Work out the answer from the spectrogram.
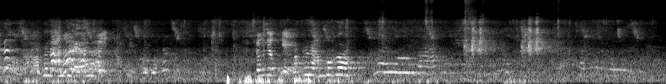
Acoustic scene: residential area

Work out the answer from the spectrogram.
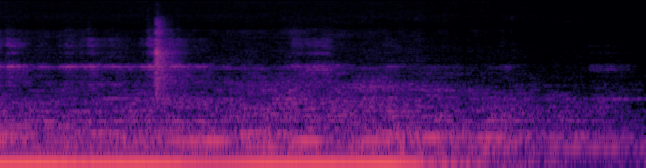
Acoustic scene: elevator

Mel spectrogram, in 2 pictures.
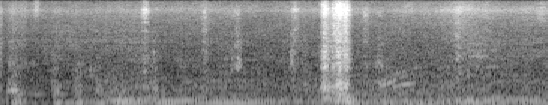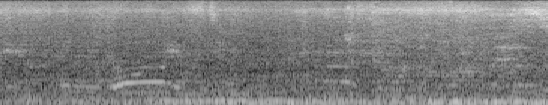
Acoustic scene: car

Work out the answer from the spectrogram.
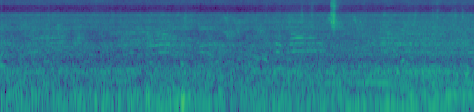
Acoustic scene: residential area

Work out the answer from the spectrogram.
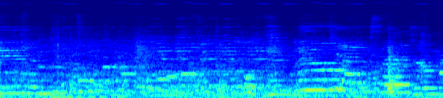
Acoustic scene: cafe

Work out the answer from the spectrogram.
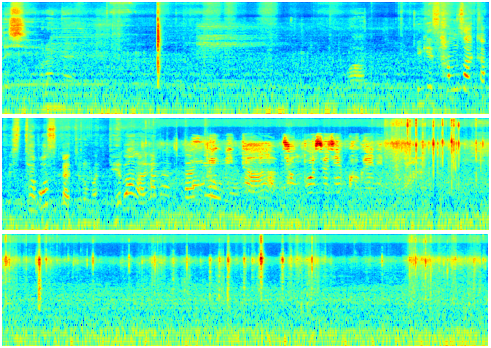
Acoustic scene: car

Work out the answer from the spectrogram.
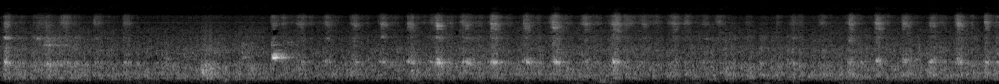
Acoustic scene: restroom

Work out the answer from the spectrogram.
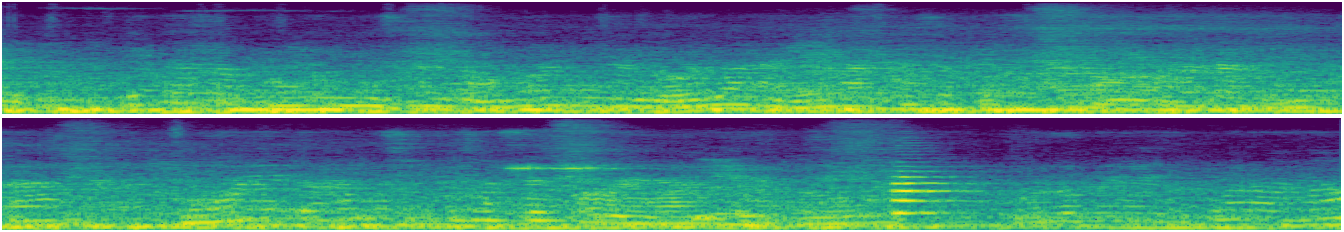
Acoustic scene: bus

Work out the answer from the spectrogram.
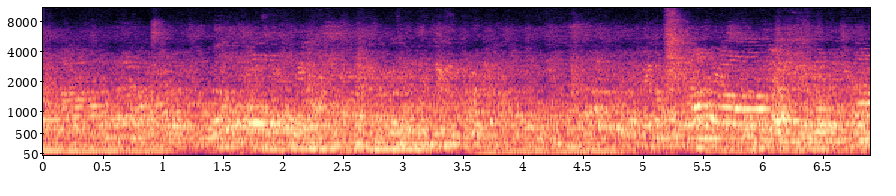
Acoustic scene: cafe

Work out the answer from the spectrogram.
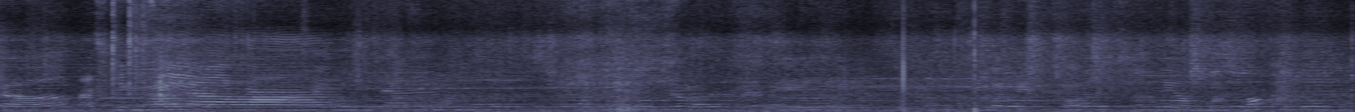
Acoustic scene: cafe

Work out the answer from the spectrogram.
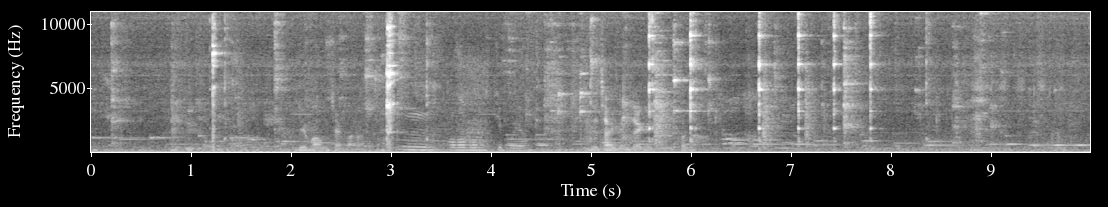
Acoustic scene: restaurant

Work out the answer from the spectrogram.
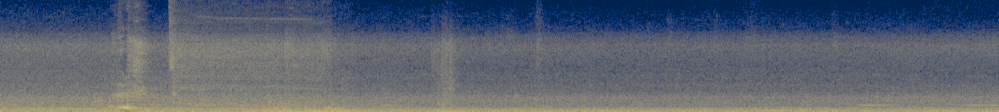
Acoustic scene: subway train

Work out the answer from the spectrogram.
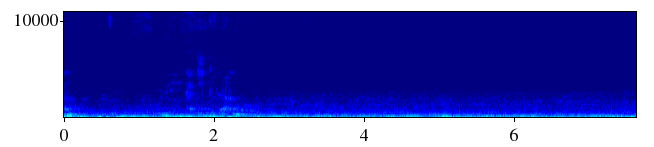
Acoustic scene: elevator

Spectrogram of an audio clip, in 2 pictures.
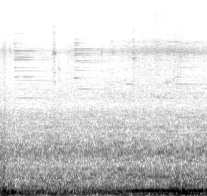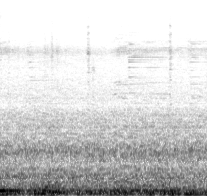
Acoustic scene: car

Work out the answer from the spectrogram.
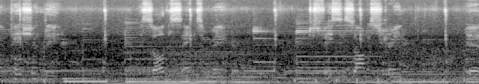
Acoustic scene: car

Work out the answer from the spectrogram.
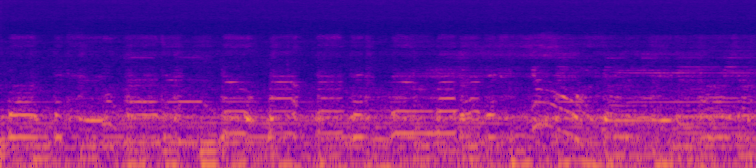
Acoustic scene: car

